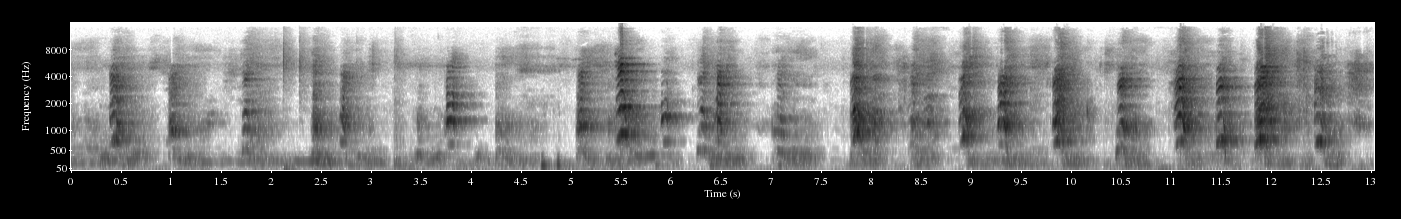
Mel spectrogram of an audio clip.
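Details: English Mastiff puppies, six weeks old, at play with each other at a Czech kennel: a steady stream of sharp, high-pitched puppy barks and yips, roughly two per second, with faint growling underneath.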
